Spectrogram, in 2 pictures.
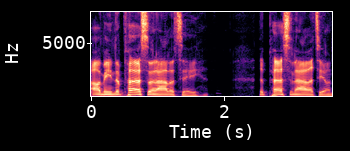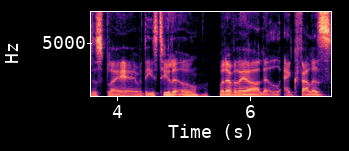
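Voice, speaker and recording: On a very clean recording with a silent background, a man with a British accent talks at a moderate pace and medium pitch, with ordinary pitch variation and big swings in loudness. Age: 30s. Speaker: graphic designer and design educator. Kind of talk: livestream design review. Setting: livestream. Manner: animated.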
